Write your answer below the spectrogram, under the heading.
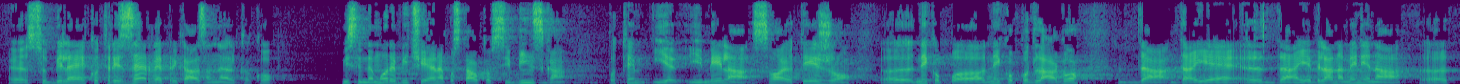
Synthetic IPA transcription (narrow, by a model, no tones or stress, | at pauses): sɔbilɛkɔt̪ɾɛzɛɾʋɛpɾikaːzanɛalkako̰ː | mislimnɛmoːɾɛbit̪ʃɛɛːnapɔst̪aːwkawsɛbinskapɔt̪emjɛimeːlasʋɔːjɔt̪eːʒɔ | neːkɔneːkɔpɔd̪laːɡɔd̪ad̪ajɛd̪ajɛbilanameːnjɛna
